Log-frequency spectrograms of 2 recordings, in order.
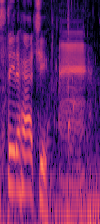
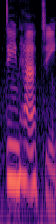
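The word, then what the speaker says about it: Steinhatchee: Okay, first order of business, learn the correct pronunciation of this beautiful river's name. We're here at Stina Hatchee. Wrong. Stina Hatchee. Enthusiastic, but wrong. Scoloping in the Stina Hatchee. Dean Hatche. I got it.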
